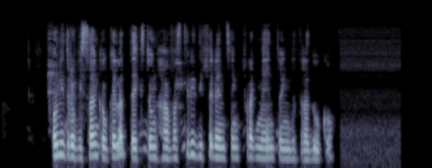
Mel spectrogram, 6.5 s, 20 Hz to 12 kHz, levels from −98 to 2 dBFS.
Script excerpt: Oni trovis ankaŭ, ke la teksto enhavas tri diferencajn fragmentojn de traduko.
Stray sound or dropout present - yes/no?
no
